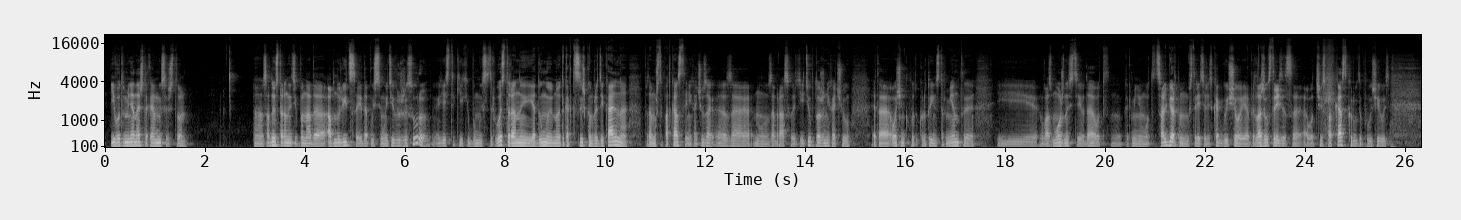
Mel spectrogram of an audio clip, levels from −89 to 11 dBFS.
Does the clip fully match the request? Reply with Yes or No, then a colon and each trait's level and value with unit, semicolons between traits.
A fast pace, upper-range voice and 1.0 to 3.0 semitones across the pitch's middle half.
No: fast, 180 wpm; low, 100 Hz; average, 2.7 semitones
